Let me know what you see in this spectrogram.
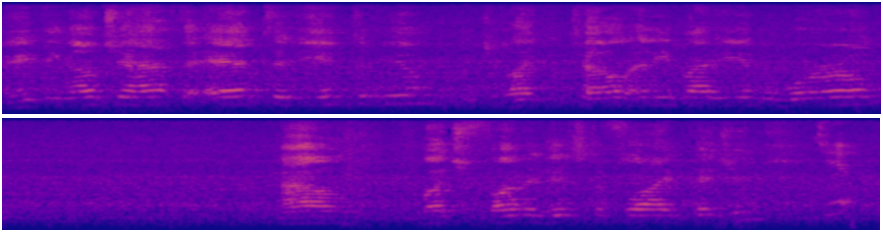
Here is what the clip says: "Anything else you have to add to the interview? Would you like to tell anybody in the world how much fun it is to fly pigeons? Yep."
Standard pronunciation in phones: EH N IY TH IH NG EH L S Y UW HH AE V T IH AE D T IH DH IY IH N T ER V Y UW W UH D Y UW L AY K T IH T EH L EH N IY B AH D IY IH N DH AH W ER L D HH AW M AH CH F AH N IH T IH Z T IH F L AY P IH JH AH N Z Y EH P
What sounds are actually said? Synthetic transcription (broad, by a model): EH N IY TH IH NG EH L S Y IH HH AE F T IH AE D T IH DH IY IH N T ER V Y UW W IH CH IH L AY K T IH T EH L EH N IY B AH D IY IH N DH AH W ER L D HH AW M AH CH F AH N IH T IH Z T IH F L AY P IH JH AH N Z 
